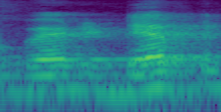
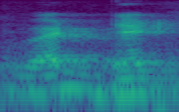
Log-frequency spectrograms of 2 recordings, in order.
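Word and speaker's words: bad debt: और बेटा इसको डेटर भी बोला जाता है, डेटर, डेबिटर नहीं बोलते हैं इसको, डेबिटर नहीं बोलते हैं इसको, बैड डेब्ट नहीं बोलते हैं इसको, बैड डेट ही बोलते हैं। इस तरीके से इसका प्रोनाउंसिएशन होता है, ठीक है।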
